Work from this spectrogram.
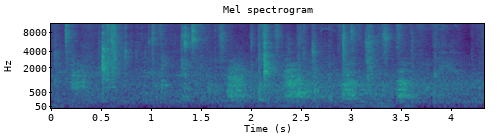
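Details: Great Dane Cartier Bresson at play in a Sao Paulo apartment in August 2014, giving a rapid run of short, rough barks and grunts, several per second, amid scrabbling noises from the small room.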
